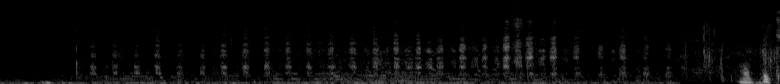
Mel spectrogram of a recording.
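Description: A dog pants rapidly.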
